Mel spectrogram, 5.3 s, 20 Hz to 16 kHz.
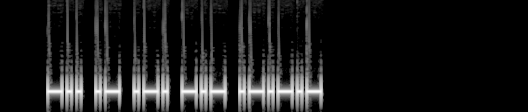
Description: Morse code, heard as a keyed tone, about 25 wpm, 700 Hz. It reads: DARK.
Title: 4x Word-Spacing - Sentences from Top 500 Words - 25wpm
